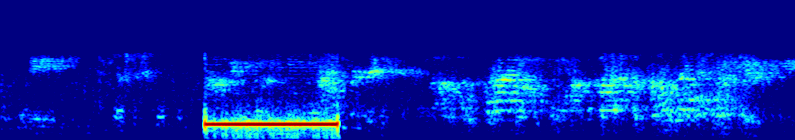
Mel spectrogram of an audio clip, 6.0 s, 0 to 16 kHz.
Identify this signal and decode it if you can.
Ringback tone (Europe, 425 Hz), with speech.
